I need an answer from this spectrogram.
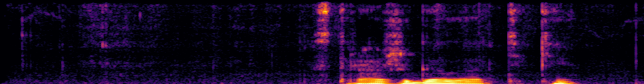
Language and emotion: Russian, neutral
